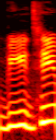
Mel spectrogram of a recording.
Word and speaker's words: Ouija: ആയിരുന്നു പ്രാദേശികമായി വിയാ board വിജി board ഓജോ board എന്നിങ്ങനെ പല പേരുകളിലും ഈ ബോർഡ് വിളിക്കപ്പെടാറുണ്ട് ബ്രിട്ടീഷ് ഇംഗ്ലീഷിൽ ഉച്ചാരണം വീജ എന്നും അമേരിക്കൻ ഇംഗ്ലീഷിൽ വിജി എന്നുമാണ് നമ്മുടെ നാട്ടിൽ പൊതുവേ ഓജോ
